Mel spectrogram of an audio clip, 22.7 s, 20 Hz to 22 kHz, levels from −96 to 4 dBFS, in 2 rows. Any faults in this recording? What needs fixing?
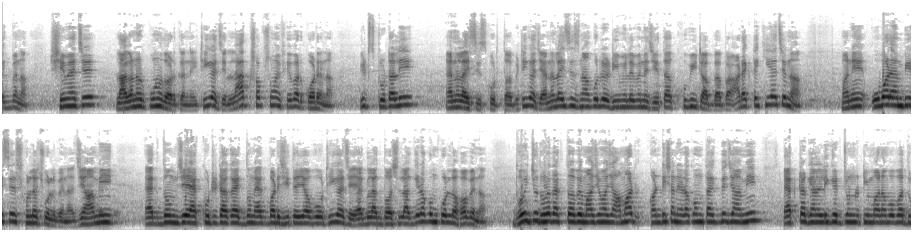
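No faults; nothing needs fixing.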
